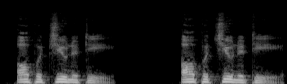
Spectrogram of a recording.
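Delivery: opportunity in careful British English pronunciation.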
